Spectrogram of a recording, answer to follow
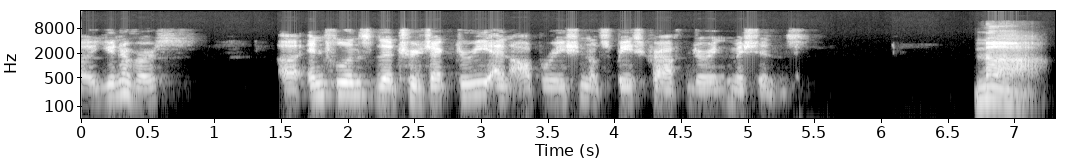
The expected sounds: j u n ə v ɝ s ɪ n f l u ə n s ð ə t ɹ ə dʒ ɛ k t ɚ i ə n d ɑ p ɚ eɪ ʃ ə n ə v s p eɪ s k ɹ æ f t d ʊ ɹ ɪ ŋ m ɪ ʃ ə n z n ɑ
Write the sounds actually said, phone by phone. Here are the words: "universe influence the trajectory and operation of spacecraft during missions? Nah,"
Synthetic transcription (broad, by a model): j u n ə v ɝ s ɪ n f l u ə n s ð ə t ɹ ə dʒ ɛ k t ɚ i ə n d ɑ p ɚ eɪ ʃ ə n ə v s p eɪ s k ɹ æ f t d ʊ ɹ ɪ ŋ m ɪ ʃ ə n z n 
